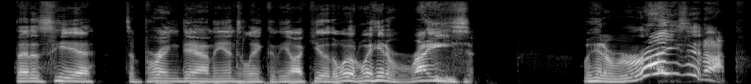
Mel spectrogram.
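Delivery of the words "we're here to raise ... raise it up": weird, odd put-on voice, pitched up. Podcast host addressing listeners, in a weird put-on voice. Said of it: "that was a weird fucking voice".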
